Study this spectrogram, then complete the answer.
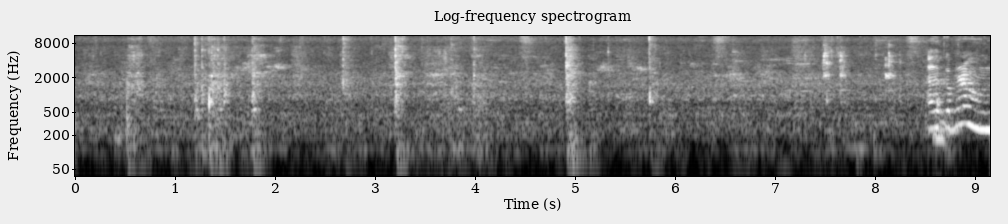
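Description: Bread halwa cooked in ghee is stirred steadily in a pan, a spoon scraping and knocking the metal in repeated close strokes over a soft sizzle.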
